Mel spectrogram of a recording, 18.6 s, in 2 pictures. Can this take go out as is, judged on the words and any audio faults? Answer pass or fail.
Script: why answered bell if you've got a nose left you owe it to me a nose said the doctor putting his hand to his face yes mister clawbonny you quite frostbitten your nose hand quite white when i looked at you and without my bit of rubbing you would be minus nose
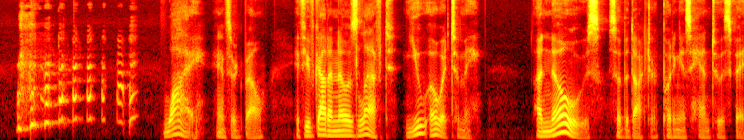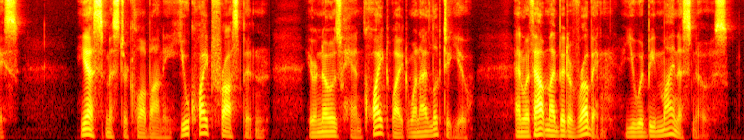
fail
